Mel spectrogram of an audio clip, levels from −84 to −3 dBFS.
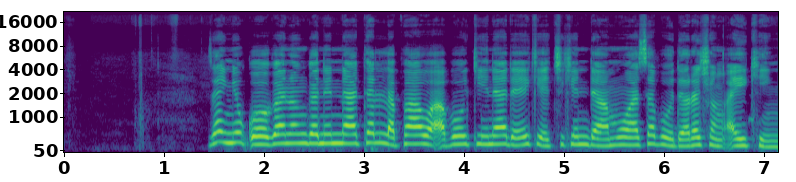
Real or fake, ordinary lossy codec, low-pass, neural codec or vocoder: real; none; none; none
